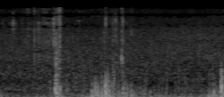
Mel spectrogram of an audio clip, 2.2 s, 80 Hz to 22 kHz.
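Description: Driver's door of a Volvo S60 sedan being opened: a short knock about half a second in as the latch releases, then a heavier knock about a second in as the door swings open, over wind rumbling on the microphone.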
